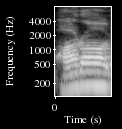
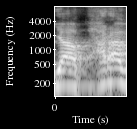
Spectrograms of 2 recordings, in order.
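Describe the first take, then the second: First: It is said plainly without force. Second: It is said strongly and forcefully.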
